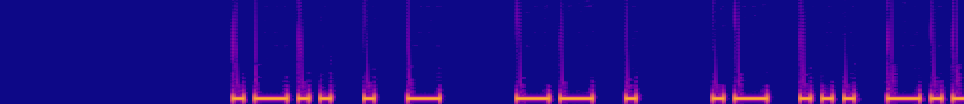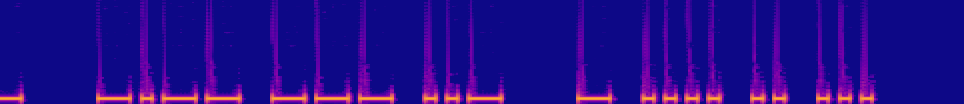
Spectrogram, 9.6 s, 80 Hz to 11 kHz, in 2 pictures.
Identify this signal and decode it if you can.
Morse code, heard as a keyed tone, about 22 wpm, 700 Hz. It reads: LET ME ASK YOU THIS
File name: practice / 22wpm / Build A Phrase - 5-Word Phrases - 22wpm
